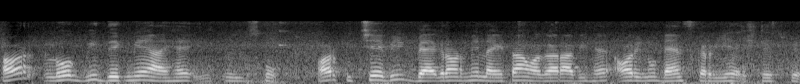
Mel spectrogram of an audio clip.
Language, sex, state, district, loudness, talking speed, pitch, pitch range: Hindi, male, Bihar, Samastipur, -15 LUFS, 210 wpm, 170 Hz, 160-185 Hz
